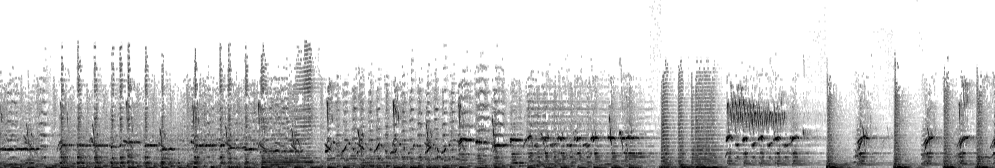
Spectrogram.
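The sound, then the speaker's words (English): A lively chorus of people whistling bird-like chirps and whistles along in a song, trilling continuously over bouncy musical accompaniment, loud, with a brief drop-out near the end before the chirping resumes. “Take your time from the birds. Now you all know the words. Tweet, tweet, tweet, tweet, tweet. Everybody whistle.”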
